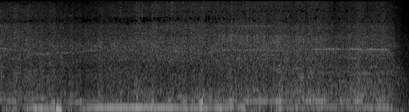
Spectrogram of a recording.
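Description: String trimmer running steadily as its spinning line cuts grass. The motor hum shifts slightly in pitch as the load changes, over a hiss, with one sharp knock about a second in.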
